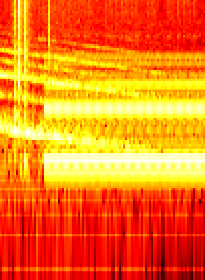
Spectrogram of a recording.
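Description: A siren sounding, its pitch falling steadily. After a brief click about half a second in, a steady two-pitch telephone tone joins it and holds.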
